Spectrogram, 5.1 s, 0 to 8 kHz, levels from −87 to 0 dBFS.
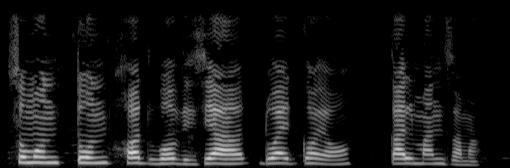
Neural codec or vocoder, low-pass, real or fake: none; 7.2 kHz; real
